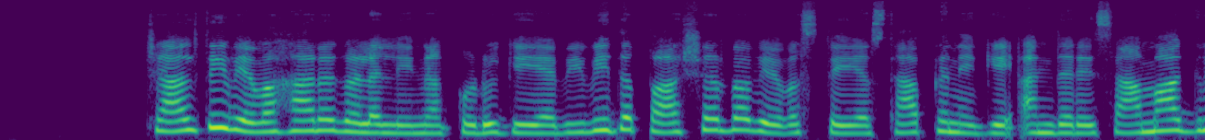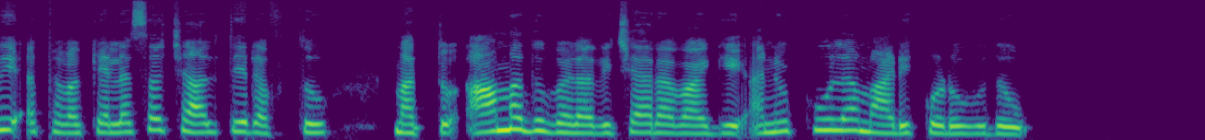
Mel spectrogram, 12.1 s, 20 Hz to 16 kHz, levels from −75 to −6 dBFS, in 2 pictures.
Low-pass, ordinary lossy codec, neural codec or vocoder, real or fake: 14.4 kHz; Opus, 24 kbps; codec, 44.1 kHz, 3.4 kbps, Pupu-Codec; fake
